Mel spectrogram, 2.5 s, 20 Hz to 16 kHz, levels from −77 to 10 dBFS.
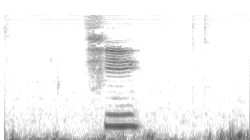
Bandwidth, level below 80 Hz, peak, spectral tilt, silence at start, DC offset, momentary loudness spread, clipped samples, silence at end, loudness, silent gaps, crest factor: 11.5 kHz; -42 dBFS; -12 dBFS; -4 dB/octave; 0.05 s; under 0.1%; 25 LU; under 0.1%; 0 s; -28 LUFS; none; 20 dB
